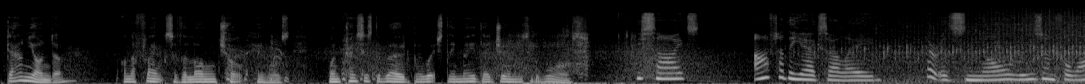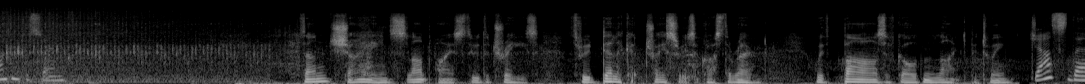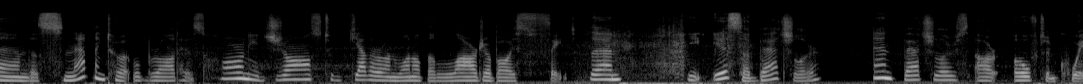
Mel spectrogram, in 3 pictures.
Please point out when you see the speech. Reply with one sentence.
You can hear the speech from 0.0 to 11.6 s and from 13.8 to 32.4 s.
